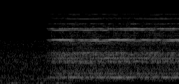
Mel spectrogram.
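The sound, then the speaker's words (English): A telephone rings after a brief quiet start, a steady electronic ring with bright high tones that holds at moderate level to the end. “what's that? Wait, what's that? It's a call from the NFL.”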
